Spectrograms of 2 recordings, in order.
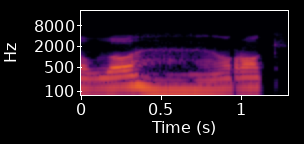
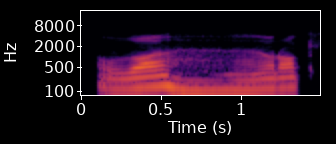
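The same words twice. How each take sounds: No difference in how they are said.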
